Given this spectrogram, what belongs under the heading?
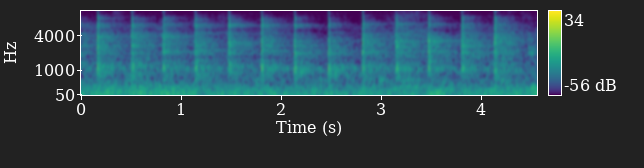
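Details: Live tibial tubercle medialization surgery: sharp, regular tapping at about 176 a minute as a hammer drives a chisel into bone for the tubercle osteotomy, over a steady operating-room hum.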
